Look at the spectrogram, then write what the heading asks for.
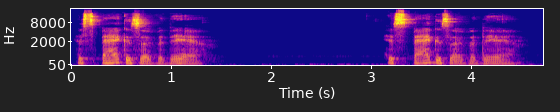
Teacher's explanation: This is a typical falling intonation. We use it for statements if we just want to state a fact.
